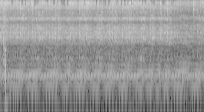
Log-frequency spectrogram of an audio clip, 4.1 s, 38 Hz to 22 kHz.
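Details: New Husqvarna 268XP chainsaw during break-in, first cuts in wood: pulls steadily through the cut but engine note slows and speeds up in waves under load; engine speed surging, not yet run in.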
